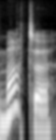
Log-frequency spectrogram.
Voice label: "mata" longer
